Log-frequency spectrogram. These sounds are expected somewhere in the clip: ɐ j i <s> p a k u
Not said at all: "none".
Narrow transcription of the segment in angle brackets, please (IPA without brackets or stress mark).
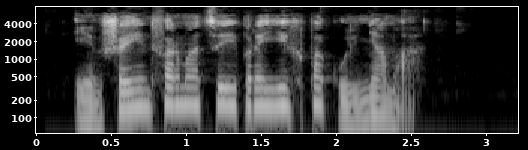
x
